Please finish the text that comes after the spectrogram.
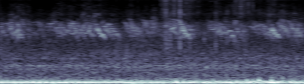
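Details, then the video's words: Khalifa City birds chirp in a continuous flurry of thin, high twittering notes, partly masked by a loud, low droning hum throughout. "birds chirping"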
